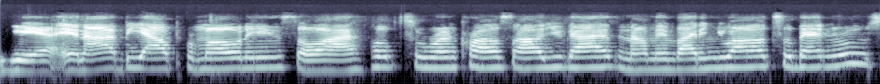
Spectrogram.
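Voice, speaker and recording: Over a quiet background, a woman with a Southern US accent speaks at a fairly high pitch and moderate pace, her tone bright and sharp, her intonation fairly even, her loudness very even, with hardly any pauses. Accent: Southern twang. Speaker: event promoter. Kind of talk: casual chat. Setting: livestream.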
